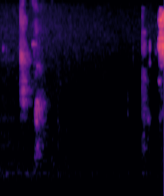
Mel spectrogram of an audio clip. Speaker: if you hear that that's just my cat sneezing he's gross I love him anyway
